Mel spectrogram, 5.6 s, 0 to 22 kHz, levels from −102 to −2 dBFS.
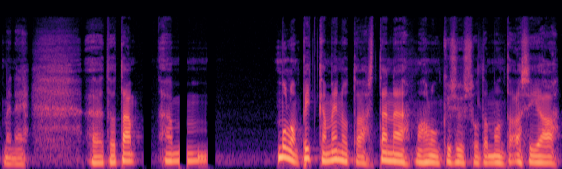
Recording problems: choppy; very; at 2 s; 29% of the speech affected

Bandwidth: 15 kHz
